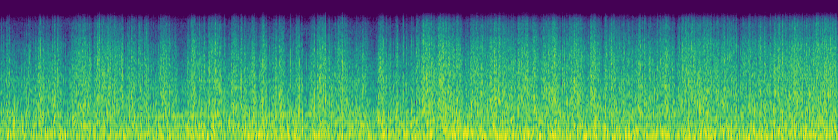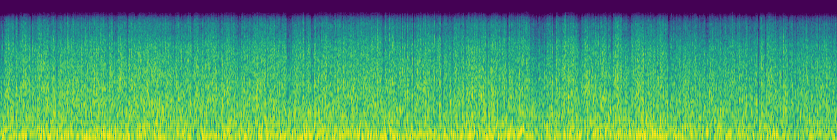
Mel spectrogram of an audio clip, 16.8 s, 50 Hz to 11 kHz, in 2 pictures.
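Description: Steady wind rush on the microphone over a KTM Duke 125's single-cylinder engine, ridden at a steady cruise of about 68 km/h.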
